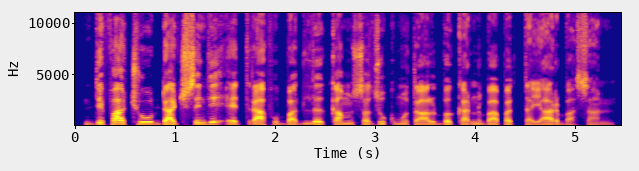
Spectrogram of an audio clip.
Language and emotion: Kashmiri, neutral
